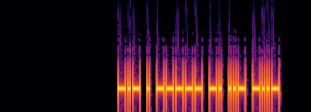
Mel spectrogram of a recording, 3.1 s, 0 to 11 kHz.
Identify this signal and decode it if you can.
Morse code, heard as a keyed tone, about 48 wpm, 700 Hz. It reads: KE0NUX
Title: USA Call Signs Repeated 3x 50wpm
